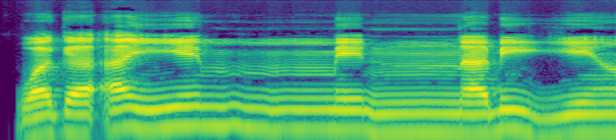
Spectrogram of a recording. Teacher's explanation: وَكَأَيٍّ یا کے اوپر تشدید ہے، تھوڑی سختی کریں گے۔ نون ساکن کے بعد میم مشدد ہے، ادغام کریں گے، نون کا میم میں غنہ کریں گے۔ یہاں بھی نون ساکن کے بعد نون ہے تو یہاں نون کا نون میں ادغام کریں گے۔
